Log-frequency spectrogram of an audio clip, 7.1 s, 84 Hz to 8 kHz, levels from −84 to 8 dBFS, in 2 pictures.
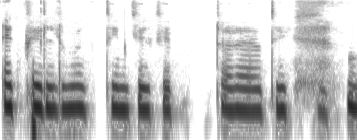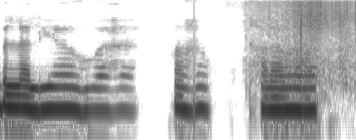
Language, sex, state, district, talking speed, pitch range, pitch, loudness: Hindi, female, Bihar, Araria, 145 wpm, 225-240 Hz, 230 Hz, -17 LUFS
